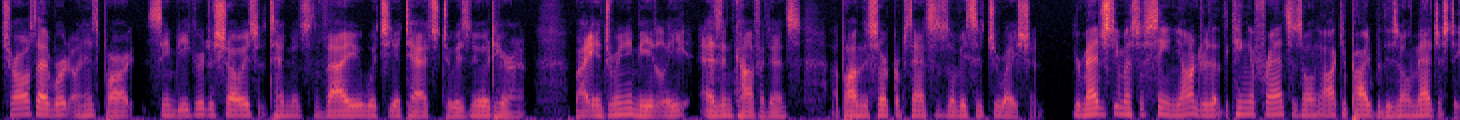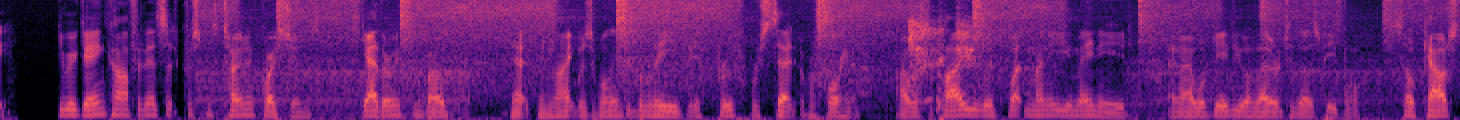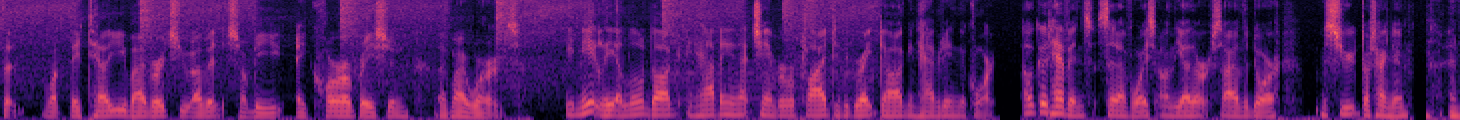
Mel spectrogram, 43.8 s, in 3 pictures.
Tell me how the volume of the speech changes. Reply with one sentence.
The loudness of the speech stays about the same.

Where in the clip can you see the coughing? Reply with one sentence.
The coughing can be heard from 23.1 to 24.9 s.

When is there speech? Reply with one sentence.
The speech can be heard from 0.0 to 43.7 s.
